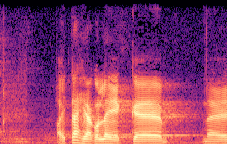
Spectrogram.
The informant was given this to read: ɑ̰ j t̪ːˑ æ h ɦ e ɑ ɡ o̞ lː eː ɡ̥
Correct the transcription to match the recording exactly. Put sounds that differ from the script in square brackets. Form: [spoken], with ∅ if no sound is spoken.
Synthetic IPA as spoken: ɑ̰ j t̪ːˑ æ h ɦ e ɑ [k] o̞ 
